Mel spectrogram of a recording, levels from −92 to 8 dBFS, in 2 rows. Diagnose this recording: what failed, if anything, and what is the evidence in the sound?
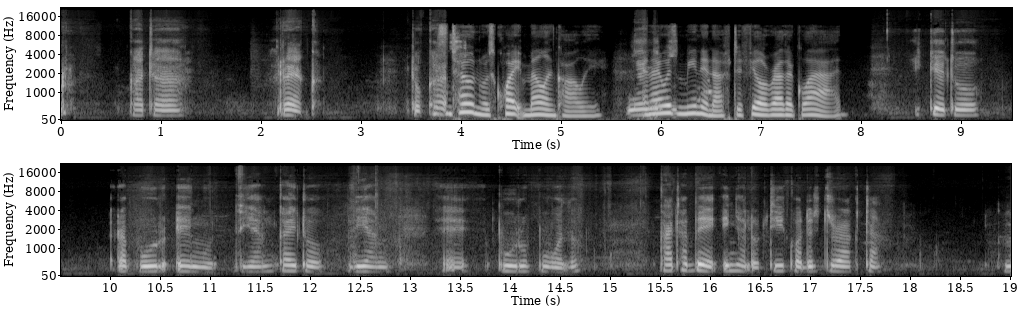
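Echo leak at the call-processing stage: a copy of the speech trailing by 121 ms appears at 3.84–4.08 s, 5.97–6.15 s and 6.46–6.51 s, about 5, 20 and 15 dB down. Room reverberation would smear; this fixed-lag repeat likely escaped the echo canceller.

Speech suppressed in double talk, also in call processing: the level plunges at 3.96–4.89 s and 6.01–7.53 s (about 40 dB deep), and at 5.64–5.75 s and 7.78–7.98 s (about 15 and 25 dB). Two of the dips overlap the echo, so this is likely canceller suppression, not network dropout.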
